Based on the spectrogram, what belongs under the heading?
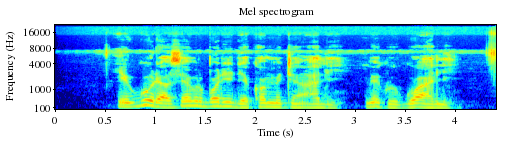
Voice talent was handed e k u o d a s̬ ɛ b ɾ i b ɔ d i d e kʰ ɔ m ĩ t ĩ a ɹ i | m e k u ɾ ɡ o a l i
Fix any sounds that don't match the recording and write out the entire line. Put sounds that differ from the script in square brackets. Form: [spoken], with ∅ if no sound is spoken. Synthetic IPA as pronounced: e [ɡ] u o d a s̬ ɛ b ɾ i b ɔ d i d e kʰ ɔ m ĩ t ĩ a [l] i | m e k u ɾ ɡ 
